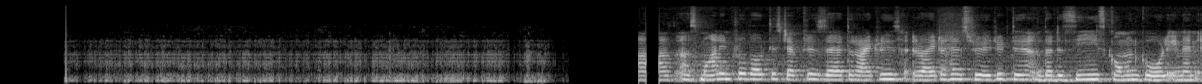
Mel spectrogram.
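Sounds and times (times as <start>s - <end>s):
steady low hum: 0.7s - 5.7s.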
